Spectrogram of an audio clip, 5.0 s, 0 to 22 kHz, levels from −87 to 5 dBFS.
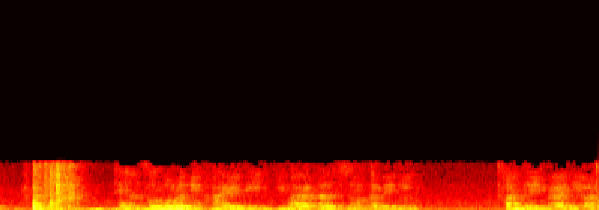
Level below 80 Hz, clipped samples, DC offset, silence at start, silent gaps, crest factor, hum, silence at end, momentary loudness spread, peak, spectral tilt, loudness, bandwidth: -28 dBFS; under 0.1%; under 0.1%; 0 s; none; 18 dB; none; 0 s; 14 LU; -6 dBFS; -4.5 dB/octave; -24 LUFS; 5.2 kHz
